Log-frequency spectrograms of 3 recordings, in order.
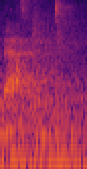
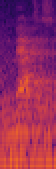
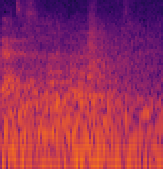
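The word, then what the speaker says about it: Matteson: mag p 19th District in maton or excuse me Mattis you got to say it right Mattis um I also circulated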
